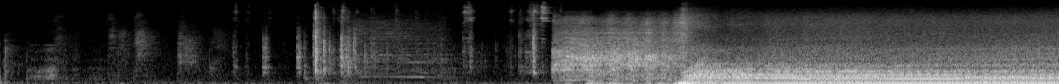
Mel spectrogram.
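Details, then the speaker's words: Ford Coyote V8, first start after a rebuild for a spun rod bearing, with new timing chains and no coolant yet: keys rattle, the starter spins briefly and it catches into a smooth, steady idle with no knock or tick; about 80 lb oil pressure, not missing. "so far it's sounding pretty good got about 80 lb oil pressure o she sounds good wasn't missing or anything"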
